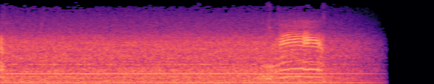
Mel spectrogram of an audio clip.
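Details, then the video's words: Butters, a pet cat seeking attention, gives one short, rising-then-falling meow near the end, after nearly three seconds of steady low electrical hum that continues underneath the call. "Meowing Cat Wants Attention"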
